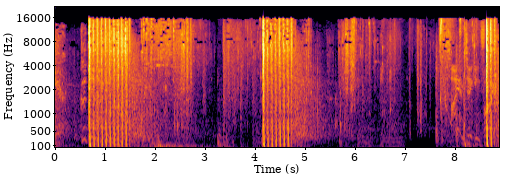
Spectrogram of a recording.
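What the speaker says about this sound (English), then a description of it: "I am taking fire." Rapid automatic gunfire bursts in a shooter video game, loud and close, several rattling volleys separated by brief pauses, with shorter scattered shots and game sounds in between; a voice speaks now and then.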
